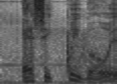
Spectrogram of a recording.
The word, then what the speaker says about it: Essequibo: Essequibo is pronounced with the Q-U-I like in quit. It's an Amerindian word, and although it looks Spanish, it is not pronounced that way.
